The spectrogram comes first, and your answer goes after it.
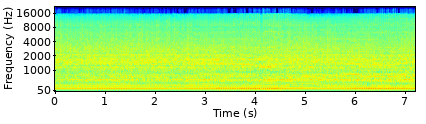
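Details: Southland lawn edger that wouldn't start even after spark plug replacement, with the carburetor then checked. The small single-cylinder runs at a steady buzzing idle with a brief dip midway. Normal idle.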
